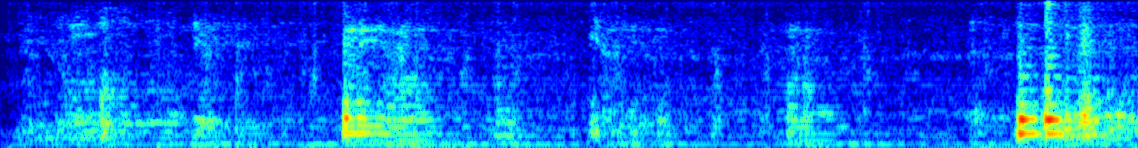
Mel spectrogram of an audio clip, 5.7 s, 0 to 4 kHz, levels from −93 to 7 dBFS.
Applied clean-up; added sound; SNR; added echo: neural mask model DeepFilterNet 3.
